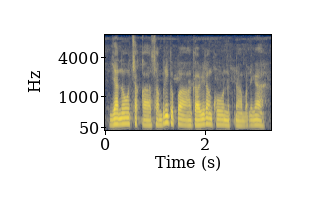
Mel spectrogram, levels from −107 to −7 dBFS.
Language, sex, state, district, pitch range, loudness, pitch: Garo, male, Meghalaya, West Garo Hills, 110-130 Hz, -19 LUFS, 115 Hz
